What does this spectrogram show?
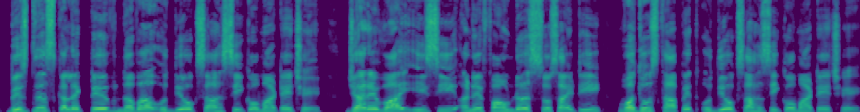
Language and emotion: Gujarati, neutral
